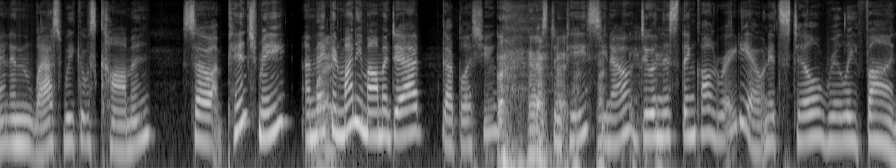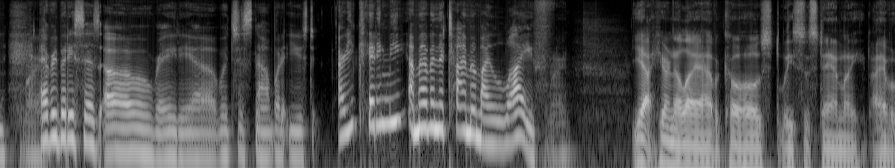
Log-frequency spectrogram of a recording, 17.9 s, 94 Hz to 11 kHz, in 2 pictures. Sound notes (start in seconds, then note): 4.8 laughs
